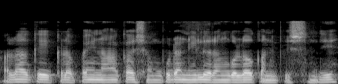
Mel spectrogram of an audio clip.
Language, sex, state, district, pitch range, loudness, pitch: Telugu, male, Andhra Pradesh, Sri Satya Sai, 105-110 Hz, -15 LUFS, 110 Hz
